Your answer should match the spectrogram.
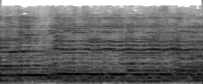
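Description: Live country music: women singing long held notes over acoustic guitar and a lap slide guitar.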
